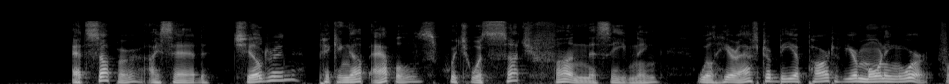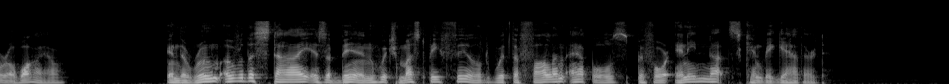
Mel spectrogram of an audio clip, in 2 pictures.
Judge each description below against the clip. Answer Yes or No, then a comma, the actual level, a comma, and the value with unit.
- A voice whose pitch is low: Yes, low, 105 Hz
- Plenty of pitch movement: Yes, wide, 5.9 semitones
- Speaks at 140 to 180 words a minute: Yes, average, 150 wpm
